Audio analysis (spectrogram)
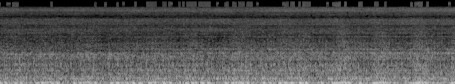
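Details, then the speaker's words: Abandoned ski boat engine revived after years sitting, original carburetor with only the idle screw set, smoking: steady low rumbling idle holding speed without misses; running normally, manifold leak noticed afterwards. "Heck yeah. Old carburetor worked out. I didn't do anything to it except set that little screw right there."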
